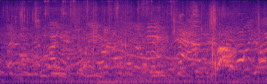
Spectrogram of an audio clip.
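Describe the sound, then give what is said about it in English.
Lively babble of children running around and playing at a small fair on a playground ringed by stalls after a Stretton walking day, many overlapping voices and shouts forming a dense, steady crowd noise with scattered footfalls. “As you can hear, you can let the kids run around, playing on the small fair, and taking turns at any of the stalls that inhabit the playground's perimeter fence.”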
